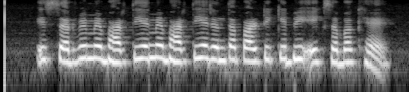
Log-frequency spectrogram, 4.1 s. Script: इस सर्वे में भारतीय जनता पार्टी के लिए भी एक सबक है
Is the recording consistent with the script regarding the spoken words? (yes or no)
no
